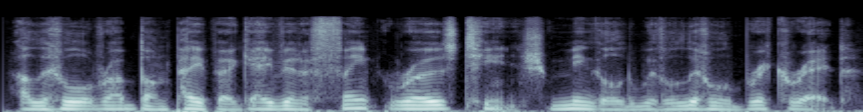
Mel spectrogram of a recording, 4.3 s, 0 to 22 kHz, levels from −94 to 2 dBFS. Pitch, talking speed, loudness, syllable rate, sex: 115 Hz, 235 wpm, -18 LUFS, 5.6 syllables/s, male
